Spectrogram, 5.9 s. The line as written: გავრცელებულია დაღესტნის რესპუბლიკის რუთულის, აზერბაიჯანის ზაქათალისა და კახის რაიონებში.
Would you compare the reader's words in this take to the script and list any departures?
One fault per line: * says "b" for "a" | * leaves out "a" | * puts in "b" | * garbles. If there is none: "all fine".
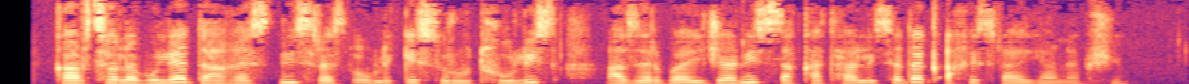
all fine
